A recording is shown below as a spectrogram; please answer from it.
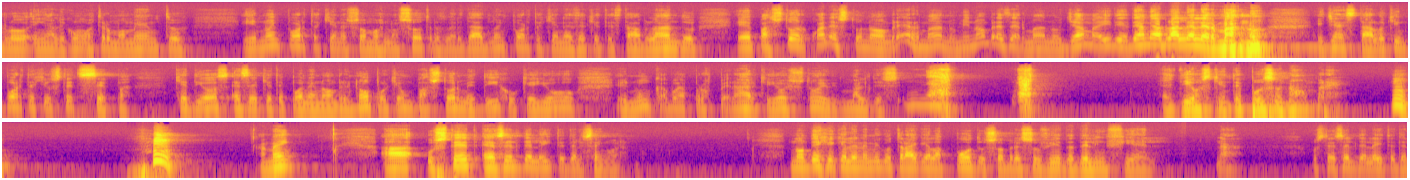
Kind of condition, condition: setting, large echoing room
